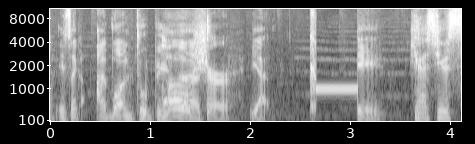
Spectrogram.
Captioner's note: beep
